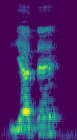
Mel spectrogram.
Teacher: দাল একলা কলকলা করব, মানে ছোট কলকলা হালকা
